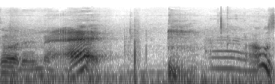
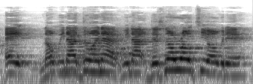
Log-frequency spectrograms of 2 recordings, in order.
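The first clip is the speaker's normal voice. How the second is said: louder, higher playful telling-off; playful scolding; 7 semitones higher, 4 dB louder than usual. Real, not acted. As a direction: shoo her off with a laugh. Stopping baby from reaching.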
